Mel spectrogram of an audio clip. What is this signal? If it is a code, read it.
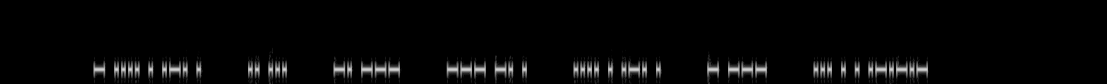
Morse code, heard as a keyed tone, about 34 wpm, 700 Hz. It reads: THERE IS NO ONE HERE TO SEE.
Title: 2x Word-Spacing - Sentences from Top 200 Words - 35wpm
